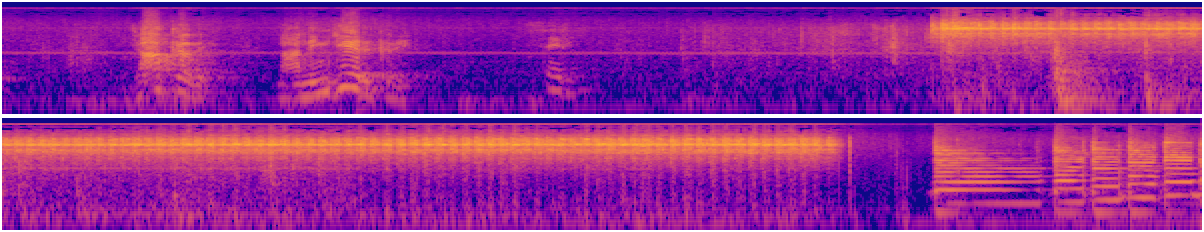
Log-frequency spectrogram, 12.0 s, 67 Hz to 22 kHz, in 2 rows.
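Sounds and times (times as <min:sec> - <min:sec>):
high-pitched buzzing hiss: 0:04.6 - 0:11.0.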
